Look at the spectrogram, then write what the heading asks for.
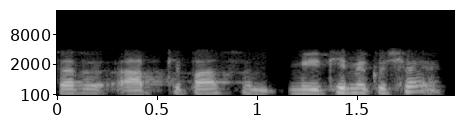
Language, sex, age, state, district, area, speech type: Urdu, male, 18-30, Delhi, Central Delhi, urban, conversation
